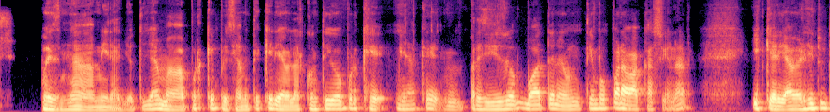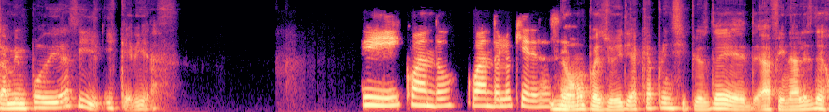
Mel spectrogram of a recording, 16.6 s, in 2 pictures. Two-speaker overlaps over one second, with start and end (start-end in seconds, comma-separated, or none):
none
